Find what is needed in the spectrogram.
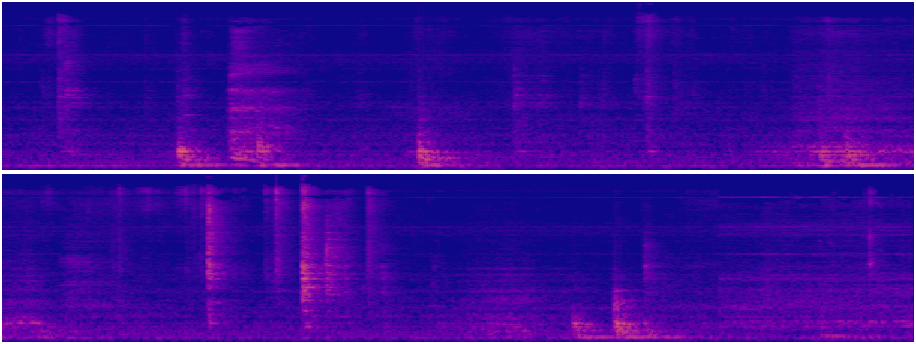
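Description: A heavy steel rotary axis unit being set down and shifted into place on a metal mill table: scattered clunks and scrapes of metal on metal, with the sharpest clank about eight seconds in.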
